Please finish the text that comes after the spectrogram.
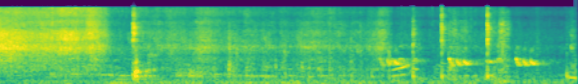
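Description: Turmeric, salt and spices frying in a pan with a splash of water for ghugni, a soft hiss with scattered clinks and scraping stirs, close and fairly quiet, no talk.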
